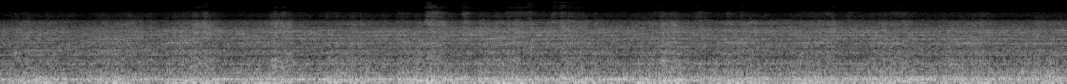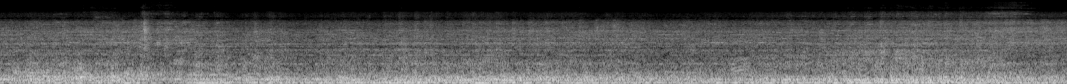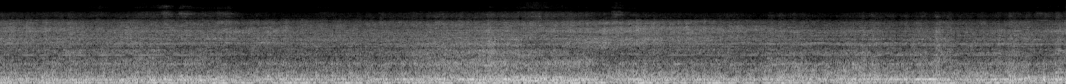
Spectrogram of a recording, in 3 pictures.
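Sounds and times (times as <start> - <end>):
train wheels rumbling on rail: 0.0 - 32.0
wheels clacking over rail joints: 0.2 - 24.5.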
